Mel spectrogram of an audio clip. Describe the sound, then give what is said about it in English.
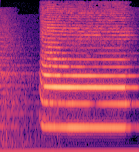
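A loud, sustained buzzer horn ending the timed Red Hot Minute quiz segment blares for about a second, a bright harmonic-rich tone that swells in abruptly and holds steady before cutting off, with no talking over it. “All right, right up against the buzzer.”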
